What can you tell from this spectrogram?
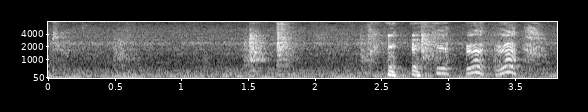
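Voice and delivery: breathy delighted giggle; high airy laugh. Real, not acted. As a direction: laugh softly with glee. Delight at camp.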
